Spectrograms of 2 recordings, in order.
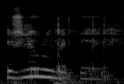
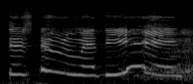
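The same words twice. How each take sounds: First: It is said flatly, with little feeling. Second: It is said with more feeling.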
